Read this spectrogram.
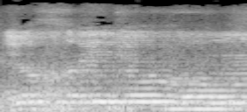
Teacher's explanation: ini mem mati berjumpa dengan mem, namanya idgham mimi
